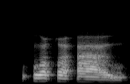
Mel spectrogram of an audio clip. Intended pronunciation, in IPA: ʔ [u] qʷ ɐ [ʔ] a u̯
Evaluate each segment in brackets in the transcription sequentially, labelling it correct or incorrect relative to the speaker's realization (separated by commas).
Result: incorrect, correct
